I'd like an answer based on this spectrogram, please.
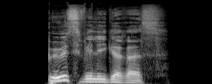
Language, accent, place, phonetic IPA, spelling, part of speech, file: German, Germany, Berlin, [ˈbøːsˌvɪlɪɡəʁəs], böswilligeres, adjective, De-böswilligeres.ogg
- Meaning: strong/mixed nominative/accusative neuter singular comparative degree of böswillig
